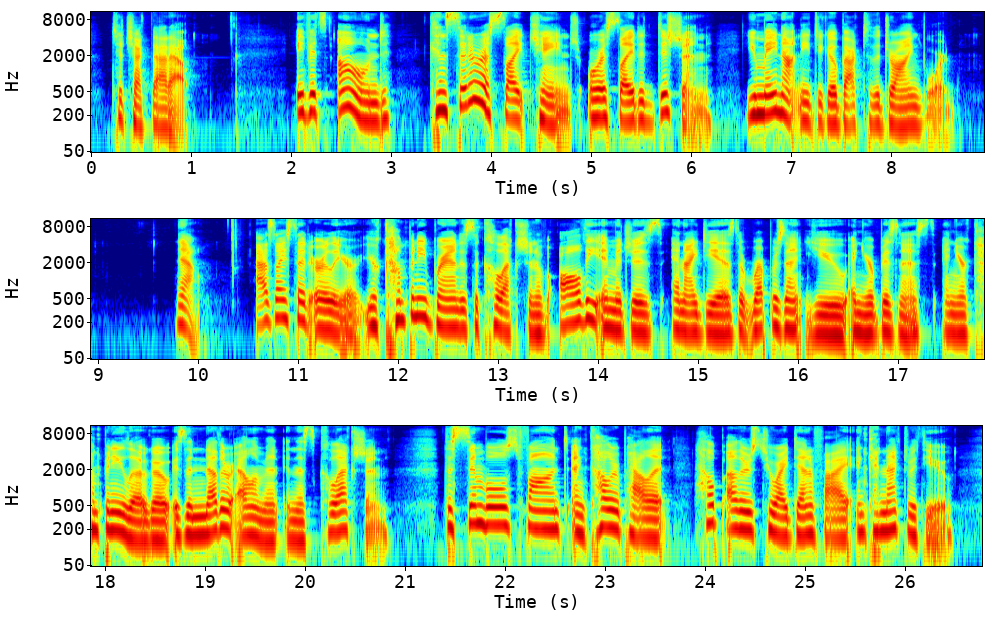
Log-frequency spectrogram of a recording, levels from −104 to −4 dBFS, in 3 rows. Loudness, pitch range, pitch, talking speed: -16 LUFS, 145-205 Hz, 165 Hz, 165 wpm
